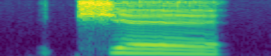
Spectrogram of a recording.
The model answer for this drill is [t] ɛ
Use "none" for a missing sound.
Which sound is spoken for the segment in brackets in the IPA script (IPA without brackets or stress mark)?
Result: t͡ʃ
